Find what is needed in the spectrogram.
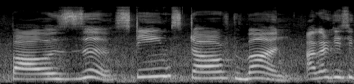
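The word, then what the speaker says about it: baozi: पाओ ज, बी की साउंड पी की साउंड होती है।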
